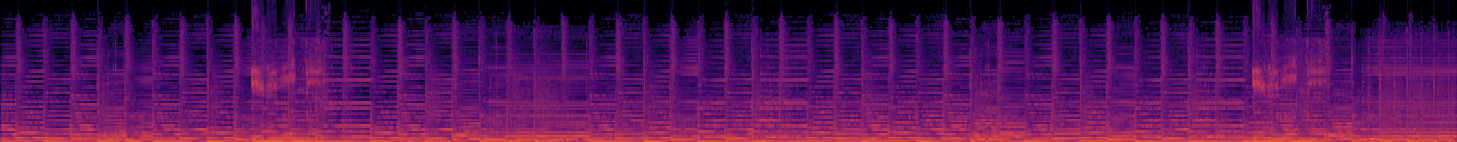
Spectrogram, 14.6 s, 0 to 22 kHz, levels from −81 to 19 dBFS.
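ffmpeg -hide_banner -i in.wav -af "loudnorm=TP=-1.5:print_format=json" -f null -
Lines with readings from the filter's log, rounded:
"input_i" : "-23.5",
"input_tp" : "-13.4",
"input_lra" : "1.0",
"input_thresh" : "-33.5",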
